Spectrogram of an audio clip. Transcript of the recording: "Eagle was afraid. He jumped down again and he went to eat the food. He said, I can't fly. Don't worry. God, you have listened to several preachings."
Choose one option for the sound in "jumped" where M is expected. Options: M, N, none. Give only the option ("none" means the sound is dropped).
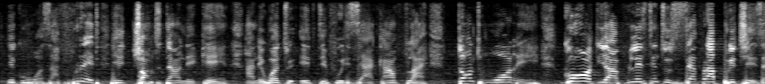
M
